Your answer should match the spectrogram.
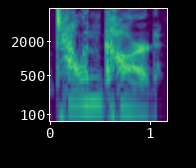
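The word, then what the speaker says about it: Talon Karrde: again was his name talon card talon tal yeah like like an eagle talon ah okay okay and then card like a card and uh i didn't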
